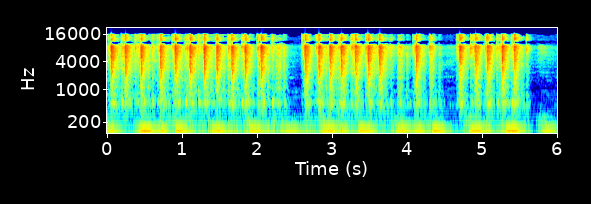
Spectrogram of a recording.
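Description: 1959 Smith-Corona Sterling manual portable typewriter being typed on at a quick pace: rapid runs of key strikes, about eight to ten a second, with a few brief pauses between words.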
